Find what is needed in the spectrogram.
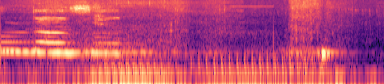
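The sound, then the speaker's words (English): A cat nuzzles right up against the microphone, its loud purring rumble mixed with soft rubbing and a brief bump, with faint voices in the background. “He just nuzzled the microphone. That's what that was.”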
